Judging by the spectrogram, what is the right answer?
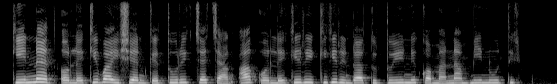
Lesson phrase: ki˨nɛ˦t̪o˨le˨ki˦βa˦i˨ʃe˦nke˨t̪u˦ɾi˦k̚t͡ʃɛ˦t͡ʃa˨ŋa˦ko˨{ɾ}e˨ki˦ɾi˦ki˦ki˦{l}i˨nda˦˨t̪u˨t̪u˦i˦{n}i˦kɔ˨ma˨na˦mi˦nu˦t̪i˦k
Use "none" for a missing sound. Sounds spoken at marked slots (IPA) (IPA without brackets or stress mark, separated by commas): l, ɾ, n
